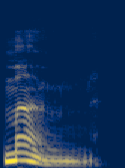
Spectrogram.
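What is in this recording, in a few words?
"moan", British English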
